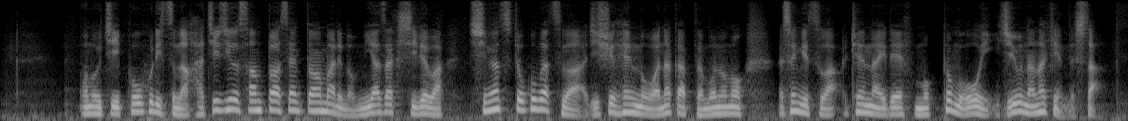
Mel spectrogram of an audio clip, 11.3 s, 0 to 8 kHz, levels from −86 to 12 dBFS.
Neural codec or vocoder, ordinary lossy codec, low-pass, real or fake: codec, 16 kHz, 0.5 kbps, FunCodec, trained on Chinese and English, 25 frames a second; none; none; fake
